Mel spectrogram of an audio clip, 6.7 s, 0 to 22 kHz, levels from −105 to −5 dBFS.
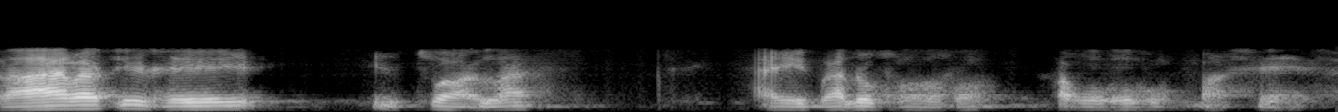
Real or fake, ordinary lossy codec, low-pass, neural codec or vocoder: fake; none; 3.6 kHz; codec, 16 kHz, 1 kbps, FreqCodec, larger model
